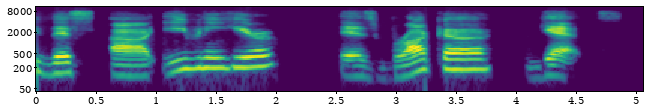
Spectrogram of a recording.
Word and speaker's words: Goetz: So with me this evening here is Bracha Goetz, and that's Goetz. And you pronounce it as if the O does not exist.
